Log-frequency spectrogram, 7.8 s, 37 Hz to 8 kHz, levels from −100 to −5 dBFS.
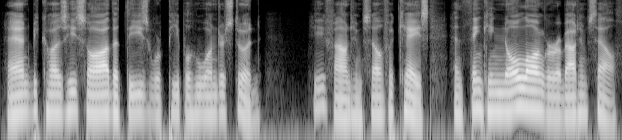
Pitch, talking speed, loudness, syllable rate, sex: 105 Hz, 160 wpm, -21 LUFS, 4.9 syllables/s, male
